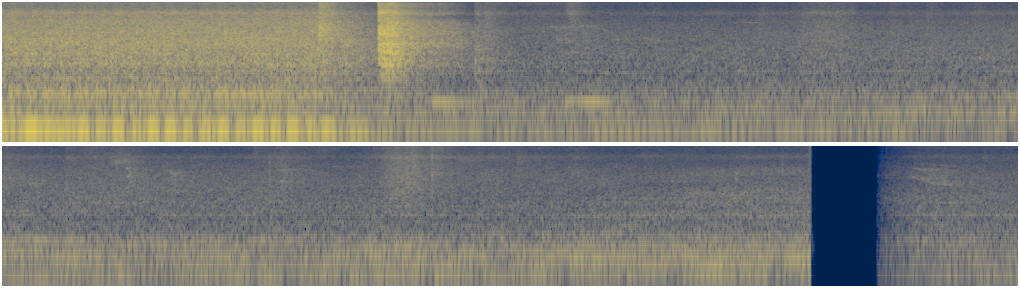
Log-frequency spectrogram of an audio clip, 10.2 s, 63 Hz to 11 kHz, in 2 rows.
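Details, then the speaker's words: Honda CB150R StreetFire motorcycle electric starter: harsh, rough low grinding for about two seconds on initial cranking before the engine settles to idle; an odd noise sometimes also heard at shutdown, cause unconfirmed. "jadi eh teman-teman tadi kan sudah sempet ngelihat waktu saya starter pakai electric starter ya itu ada bunyi Kok Pokoknya debunya aneh waktu kita starter awal dia debunya aneh"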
